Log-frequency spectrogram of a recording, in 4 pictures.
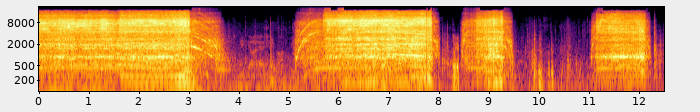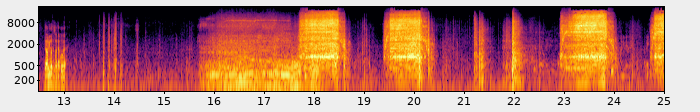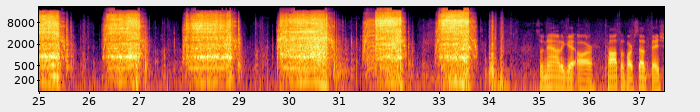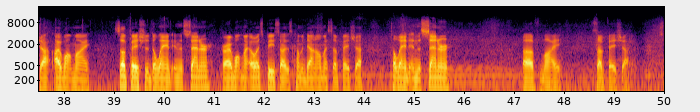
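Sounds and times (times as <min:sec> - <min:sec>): reciprocating saw cutting wood: 0:00.0 - 0:03.7, 0:05.1 - 0:09.5, 0:11.0 - 0:12.3, 0:15.8 - 0:18.7, 0:19.4 - 0:20.4, 0:22.9 - 0:24.1, 0:24.8 - 0:25.7, 0:26.3 - 0:27.2, 0:27.9 - 0:29.1, 0:29.8 - 0:33.8.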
